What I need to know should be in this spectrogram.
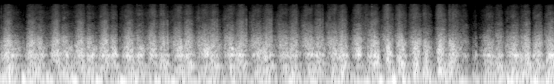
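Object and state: Foam microphone windscreen being scratched.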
